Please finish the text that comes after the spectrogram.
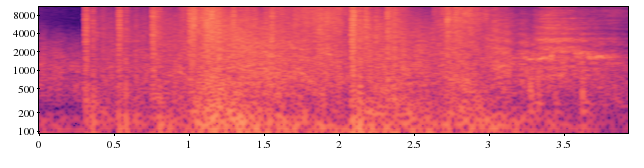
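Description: A volley of gunfire in a video game erupts in dense, rapid, overlapping shots, loud and close, rattling continuously with no talk over it.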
